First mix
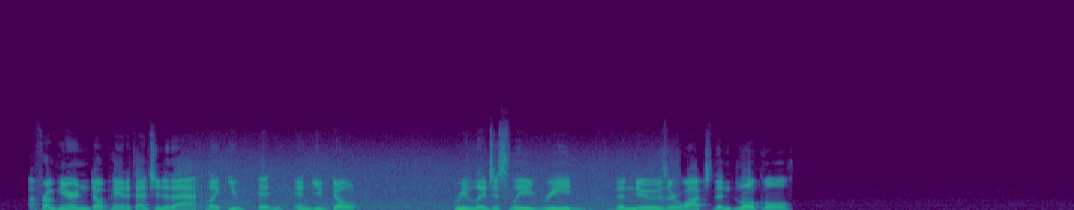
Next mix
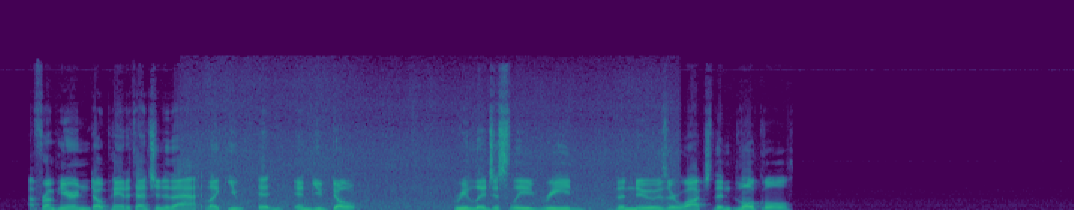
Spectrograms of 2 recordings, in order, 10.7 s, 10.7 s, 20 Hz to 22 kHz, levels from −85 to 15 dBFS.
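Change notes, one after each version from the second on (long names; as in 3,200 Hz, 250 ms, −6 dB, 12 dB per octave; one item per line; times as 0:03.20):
master: remove low-pass filter 4,600 Hz 24 dB per octave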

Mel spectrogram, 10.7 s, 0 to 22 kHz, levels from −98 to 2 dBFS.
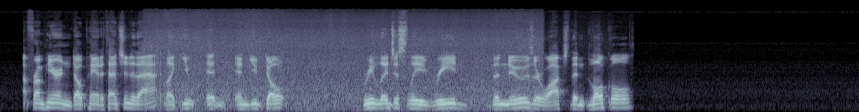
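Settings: background +4.5 dB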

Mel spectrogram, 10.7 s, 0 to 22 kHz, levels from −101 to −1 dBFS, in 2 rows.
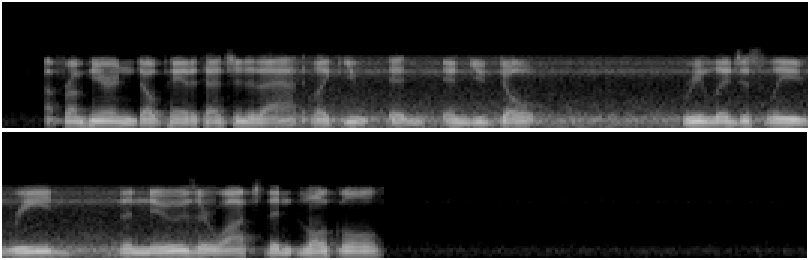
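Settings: background: add high-frequency loss of the air 320 metres
master: add formant resonators in series i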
